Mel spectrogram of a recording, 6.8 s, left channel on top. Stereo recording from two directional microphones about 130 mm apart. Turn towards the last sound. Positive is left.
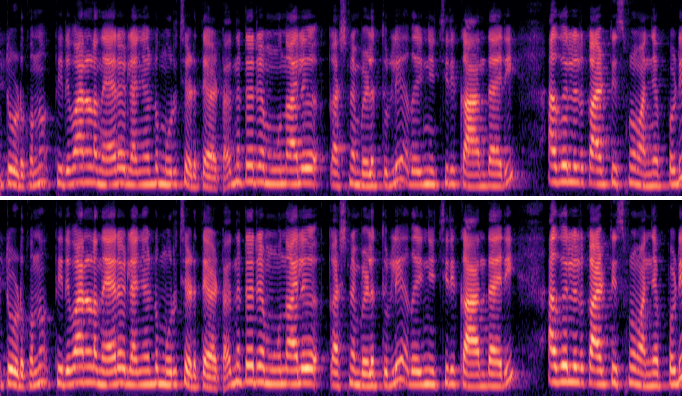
turn(degrees=-15)  # may be behind; listen again after turning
